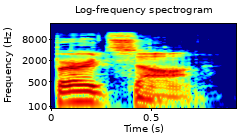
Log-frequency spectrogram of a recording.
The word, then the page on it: birdsong: American English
